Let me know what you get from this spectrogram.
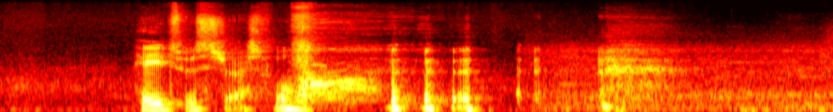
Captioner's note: laughs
